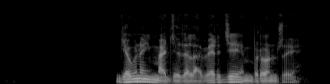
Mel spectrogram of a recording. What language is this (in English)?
Catalan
